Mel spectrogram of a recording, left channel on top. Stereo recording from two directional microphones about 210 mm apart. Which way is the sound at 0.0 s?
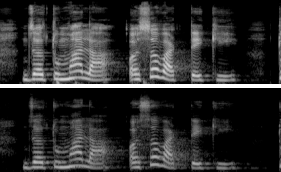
45° left (ahead or behind).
